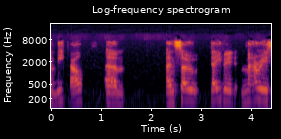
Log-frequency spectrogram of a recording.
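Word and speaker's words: Michal: saul this woman who's not called michael she's carried she's called mikal or however you want to pronounce it i think pal got it just about right there mikal um and so david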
